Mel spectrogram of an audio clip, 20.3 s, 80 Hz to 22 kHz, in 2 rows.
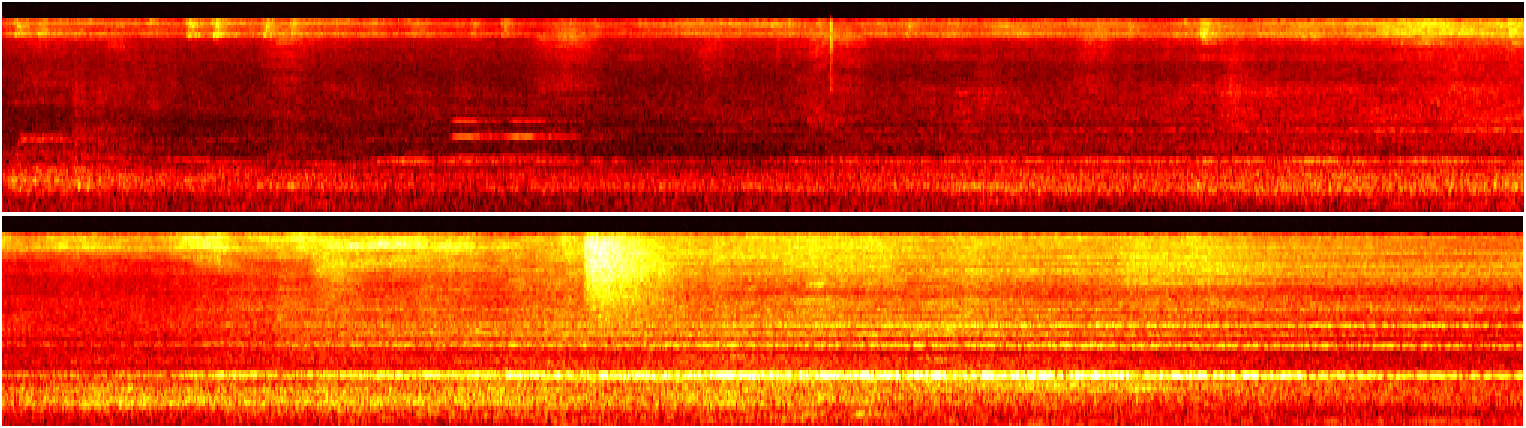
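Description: A 10-car BART Fleet of the Future Yellow Line train rumbles into the underground platform at 19th Street Station, growing louder over twenty seconds with a steady hum and a thin high squeal of wheels and brakes.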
